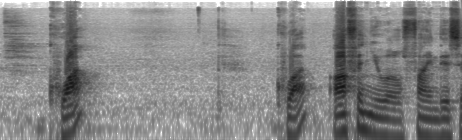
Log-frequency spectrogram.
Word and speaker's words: quoi: What is pronounced quoi.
